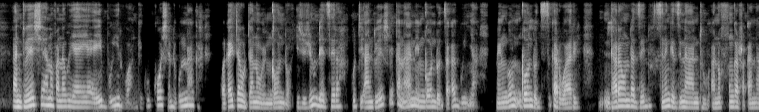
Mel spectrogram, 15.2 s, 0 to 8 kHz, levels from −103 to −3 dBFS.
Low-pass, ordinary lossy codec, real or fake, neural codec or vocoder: 7.2 kHz; Opus, 64 kbps; real; none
